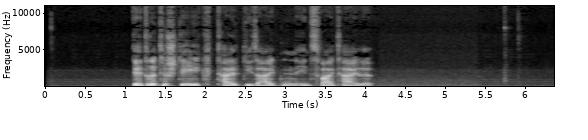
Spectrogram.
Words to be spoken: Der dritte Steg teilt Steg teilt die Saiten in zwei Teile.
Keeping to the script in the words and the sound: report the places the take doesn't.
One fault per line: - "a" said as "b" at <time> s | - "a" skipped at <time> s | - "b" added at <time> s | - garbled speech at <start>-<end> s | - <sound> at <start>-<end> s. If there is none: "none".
- "Steg teilt" skipped at 2.5 s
